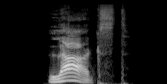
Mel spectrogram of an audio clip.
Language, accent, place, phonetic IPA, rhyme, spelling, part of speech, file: German, Germany, Berlin, [laːkst], -aːkst, lagst, verb, De-lagst.ogg
- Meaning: second-person singular preterite of liegen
